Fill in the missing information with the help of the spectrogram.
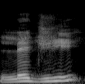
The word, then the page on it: legir: provençal; legi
